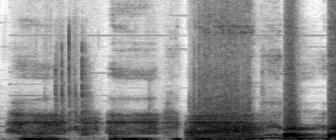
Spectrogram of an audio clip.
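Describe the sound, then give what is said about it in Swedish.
A dog snarls and growls loudly in several harsh bursts, with rough, roaring barks breaking through. The sounds come in quick succession with no talking. “Börjat skälla.”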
